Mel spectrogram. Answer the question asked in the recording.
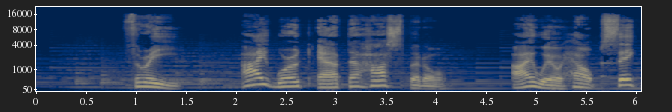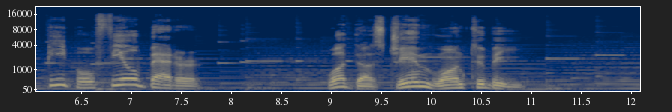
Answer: He wants to be a doctor.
